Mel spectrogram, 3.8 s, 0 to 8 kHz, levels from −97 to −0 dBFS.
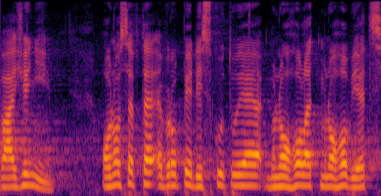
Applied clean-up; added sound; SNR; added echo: none; none; none; none.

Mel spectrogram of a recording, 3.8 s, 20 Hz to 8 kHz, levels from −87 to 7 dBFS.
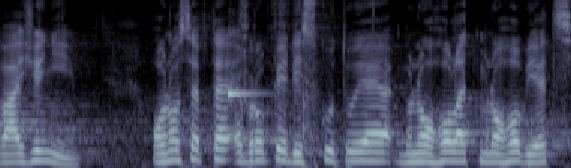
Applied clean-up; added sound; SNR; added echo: none; Cutlery, silverware + Bell; 12 dB; none.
